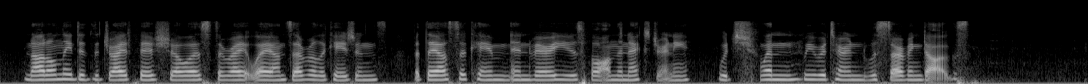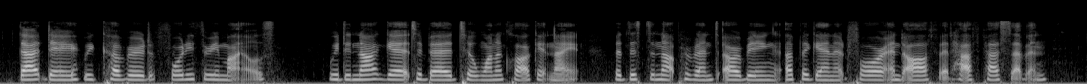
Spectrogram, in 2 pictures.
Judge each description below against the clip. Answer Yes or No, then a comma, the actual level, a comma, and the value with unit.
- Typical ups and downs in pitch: No, narrow, 1.5 semitones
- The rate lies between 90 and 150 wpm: No, average, 180 wpm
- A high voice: Yes, high, 210 Hz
